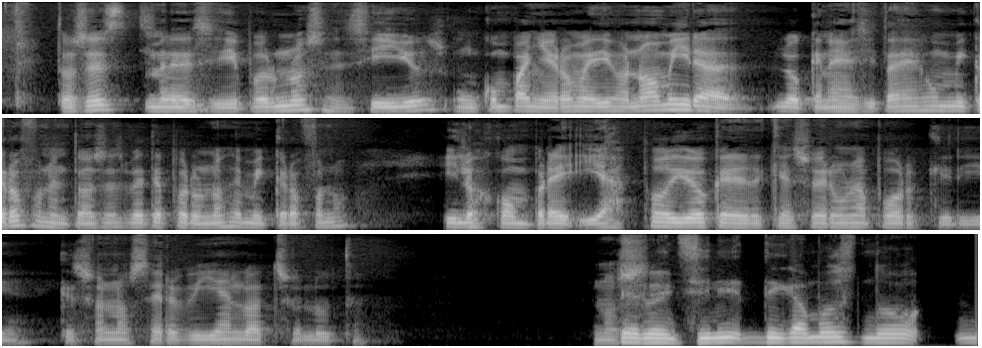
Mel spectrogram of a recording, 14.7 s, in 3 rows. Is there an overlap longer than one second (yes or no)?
no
